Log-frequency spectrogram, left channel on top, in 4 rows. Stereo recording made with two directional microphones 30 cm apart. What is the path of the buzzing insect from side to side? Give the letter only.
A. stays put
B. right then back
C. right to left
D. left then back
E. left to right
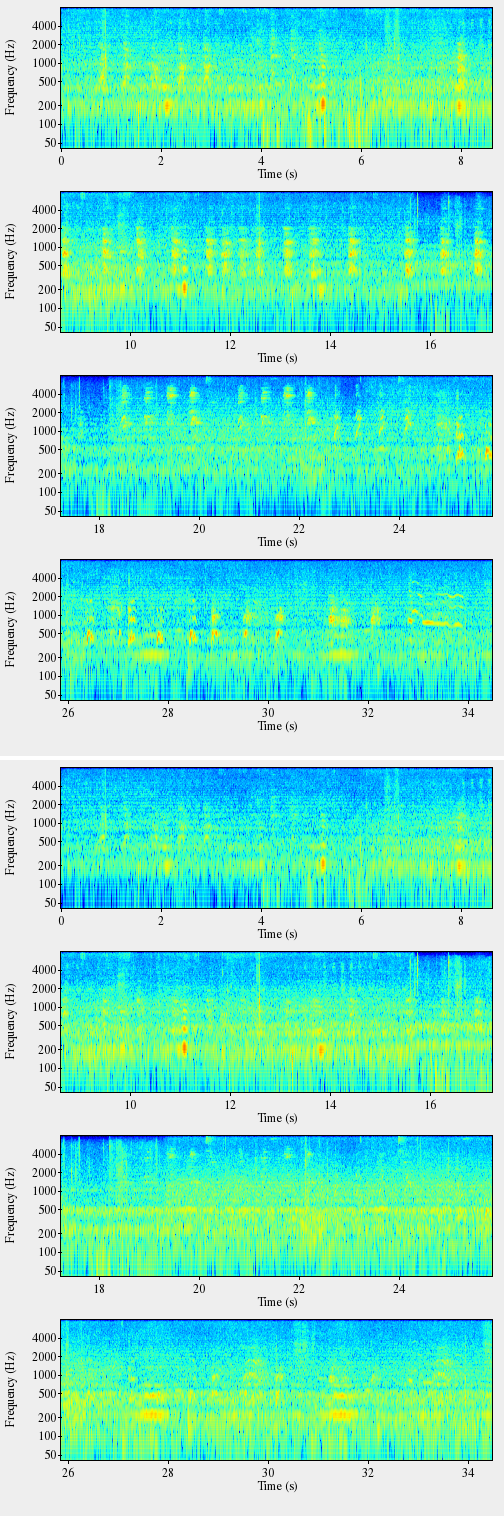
E.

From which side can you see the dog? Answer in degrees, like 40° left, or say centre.
60° left.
